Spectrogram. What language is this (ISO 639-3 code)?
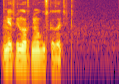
rus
